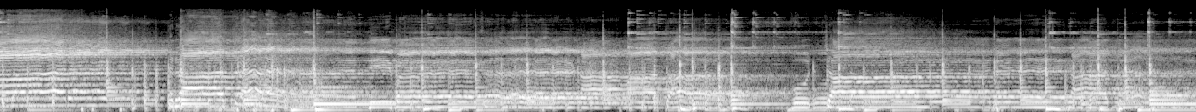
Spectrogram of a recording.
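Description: Warkari kirtan music: small brass hand cymbals (taal) clashing in a steady rhythm over mridang drum strokes, under a held, gliding melody line.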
